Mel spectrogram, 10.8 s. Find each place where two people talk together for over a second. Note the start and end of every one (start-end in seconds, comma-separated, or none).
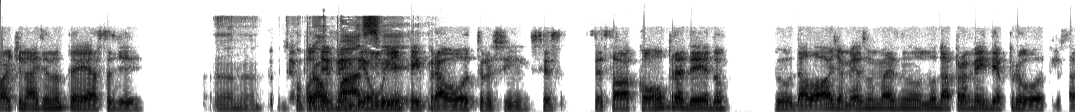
2.7-4.3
